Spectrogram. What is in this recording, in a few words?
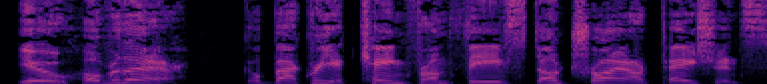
male adult leave water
